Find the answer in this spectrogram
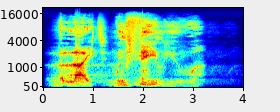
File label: Demon Hero Greetings; Cariel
